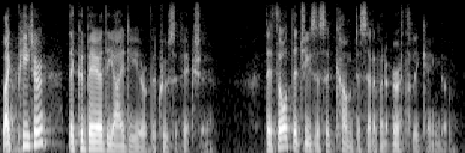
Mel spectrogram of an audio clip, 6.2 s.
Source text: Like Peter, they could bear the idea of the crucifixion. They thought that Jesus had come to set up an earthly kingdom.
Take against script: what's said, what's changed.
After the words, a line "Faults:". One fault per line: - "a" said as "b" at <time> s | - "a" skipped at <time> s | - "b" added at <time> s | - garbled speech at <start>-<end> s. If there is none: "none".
Like Peter, they could bear the idea of the crucifixion. They thought that Jesus had come to set up an earthly kingdom.
Faults:
none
